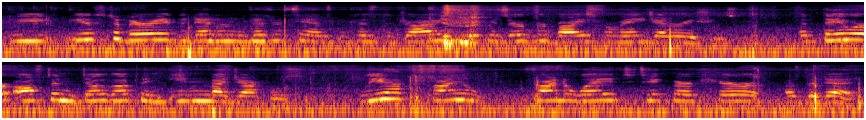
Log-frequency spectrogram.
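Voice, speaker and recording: A woman playing a patient Egyptian father and priest teaching his children, reading a little haltingly in amateur readers theater. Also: high-pitched, steady tone, close to an everyday voice. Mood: patient, instructive. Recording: distant mic, noisy room ambience.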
